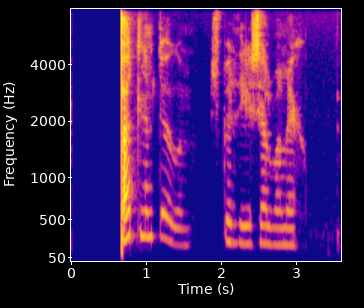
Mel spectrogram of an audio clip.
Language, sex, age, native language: Icelandic, female, 11, Icelandic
